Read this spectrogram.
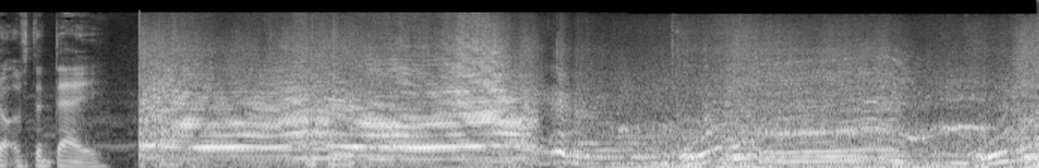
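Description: A sports car engine roars at high revs as the car speeds past.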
